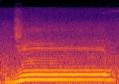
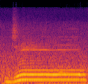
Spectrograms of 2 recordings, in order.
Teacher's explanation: জিহ্বার মধ্যখান উপরের তালুর সাথে লাগিয়ে একটু চাপ দিয়ে বলতে হবে জিম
